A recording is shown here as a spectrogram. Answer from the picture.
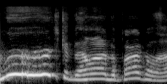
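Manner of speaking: loud high whoop, then a fast rush; squealing getaway. Retold or imitated. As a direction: whoop like you're fleeing with loot. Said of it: "We're basically squealing".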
